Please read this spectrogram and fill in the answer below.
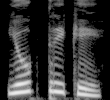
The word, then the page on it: ಯೋಕ್ತ್ರಕ: Kannada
